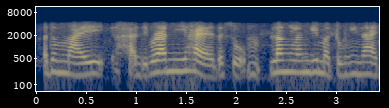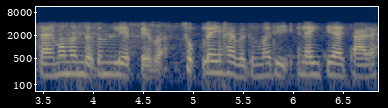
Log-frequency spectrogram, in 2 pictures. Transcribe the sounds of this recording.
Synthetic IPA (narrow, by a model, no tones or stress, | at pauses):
ɐdumːajha̰dibɐɾaniɦajɐdɐsulɐŋlɐŋɡimɐtuŋinɐhajtaɾemɐmɐndɐːdumlepebɐ̰suk̚lɐjɦajbɐdumːɐdilɐjdihajtaɾe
